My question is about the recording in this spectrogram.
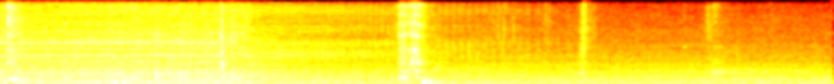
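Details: Oil furnace burner, checked after an oil-smell complaint and a fan that ran all the time, firing on a thermostat call: steady, even flame roar with no pulsing or sputtering, just a few clicks on top; fires cleanly.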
